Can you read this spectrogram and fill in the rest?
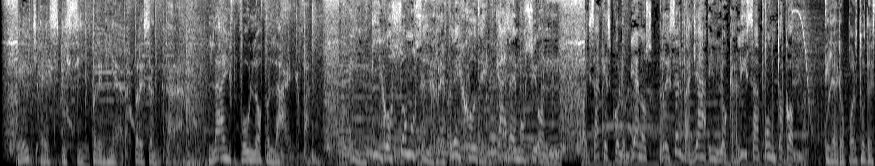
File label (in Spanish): Locutor Reel Neutro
